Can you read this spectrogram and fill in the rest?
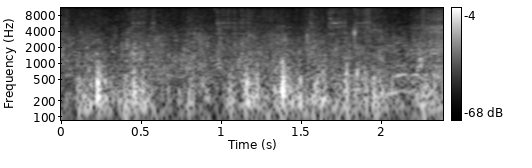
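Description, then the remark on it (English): A boat heading out into a harbour in Scotland toward a sailing racecourse in light wind, with a steady rumble of engine and wind buffeting the microphone, waves slapping against the hull, and faint voices in the background. “So while we wait on the wind to pick up, we're going to head out on a couple of boats to sail out into the harbour where the racecourse is.”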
